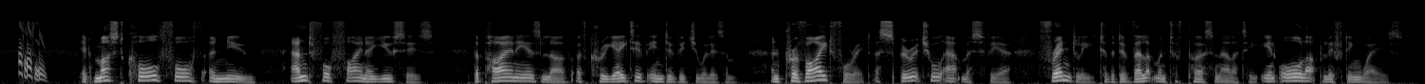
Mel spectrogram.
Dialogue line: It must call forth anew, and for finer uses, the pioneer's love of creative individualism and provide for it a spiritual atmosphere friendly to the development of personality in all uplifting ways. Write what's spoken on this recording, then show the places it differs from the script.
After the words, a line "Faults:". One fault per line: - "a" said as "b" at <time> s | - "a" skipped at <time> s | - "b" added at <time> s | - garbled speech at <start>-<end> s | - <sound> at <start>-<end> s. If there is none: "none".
It must call forth anew, and for finer uses, the pioneer's love of creative individualism and provide for it a spiritual atmosphere friendly to the development of personality in all uplifting ways.
Faults:
- chirp at 0.2-0.5 s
